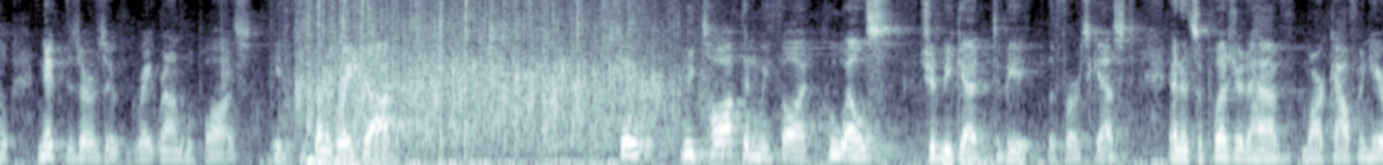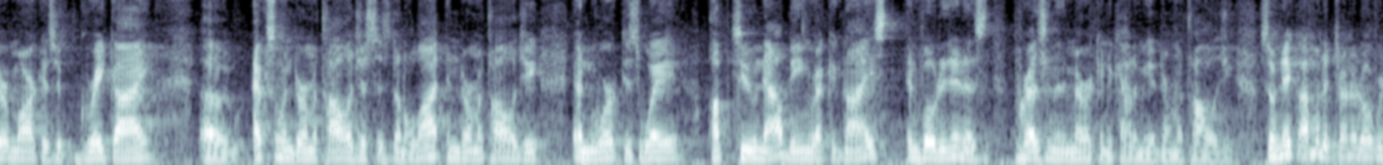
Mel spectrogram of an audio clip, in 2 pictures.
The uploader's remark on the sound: Recorded Live at the Real World Dermatology For Residents Conference in Las Vegas, NV. In front of a live audience from the Real World Dermatology For Residents Conference at the Sahara Hotel and Casino in Las Vegas, NV.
